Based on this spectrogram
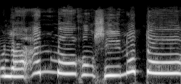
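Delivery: very high-pitched, put-on feminine woman's voice. Approaching someone and asking him to guess who it is, put-on woman's voice. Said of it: "boses babae".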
